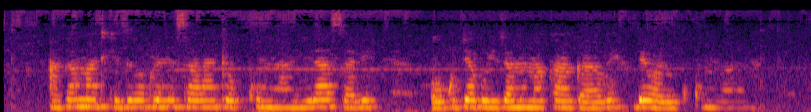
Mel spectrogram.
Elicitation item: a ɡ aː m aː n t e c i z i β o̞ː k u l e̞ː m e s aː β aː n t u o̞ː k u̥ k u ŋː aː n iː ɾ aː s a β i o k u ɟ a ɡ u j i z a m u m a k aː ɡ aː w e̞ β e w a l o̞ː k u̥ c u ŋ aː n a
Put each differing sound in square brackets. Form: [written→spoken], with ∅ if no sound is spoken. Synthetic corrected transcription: a ɡ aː m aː n t [e→i] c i z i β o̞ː k u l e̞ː m e s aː β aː n t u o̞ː k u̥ k u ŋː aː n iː ɾ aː s a β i o k u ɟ a ɡ u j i z a m u m a k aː ɡ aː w e̞ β e w a l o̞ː k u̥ [c→k] u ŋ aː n a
